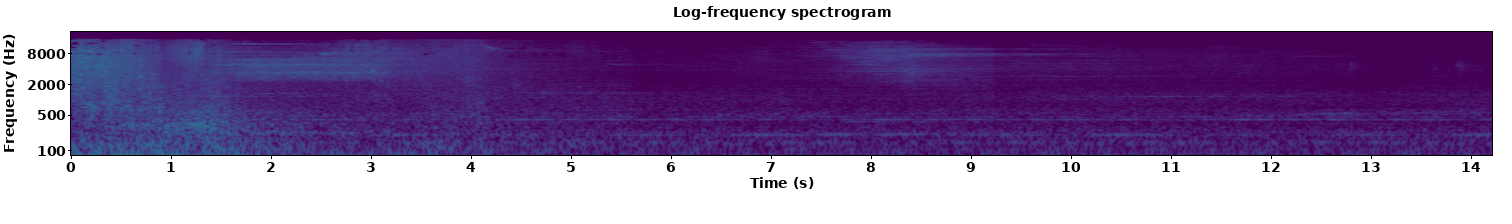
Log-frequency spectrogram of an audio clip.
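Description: Triumphant music plays softly.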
